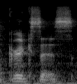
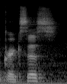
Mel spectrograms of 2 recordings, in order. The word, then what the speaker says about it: Grixis: rubbing rubbing a Delver I also can pronounce grixis I just always choose to pronounce it wrong cuz it rolls off my tongue killing it on the grixis today it just rolls off my tongue easier as GIC than grixis he played wastefully H what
